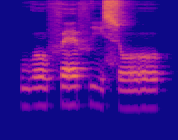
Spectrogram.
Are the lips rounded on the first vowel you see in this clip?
yes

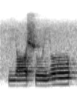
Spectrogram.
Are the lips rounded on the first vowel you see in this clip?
yes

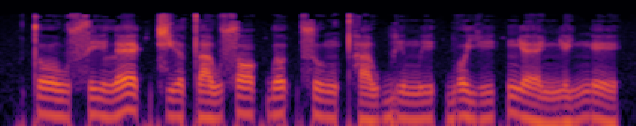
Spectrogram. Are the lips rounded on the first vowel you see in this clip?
yes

